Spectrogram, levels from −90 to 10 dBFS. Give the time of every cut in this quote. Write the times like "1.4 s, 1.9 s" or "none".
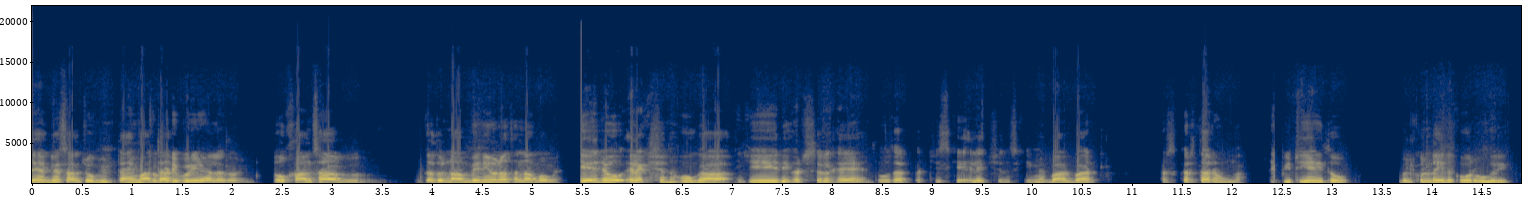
5.3 s, 12.4 s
